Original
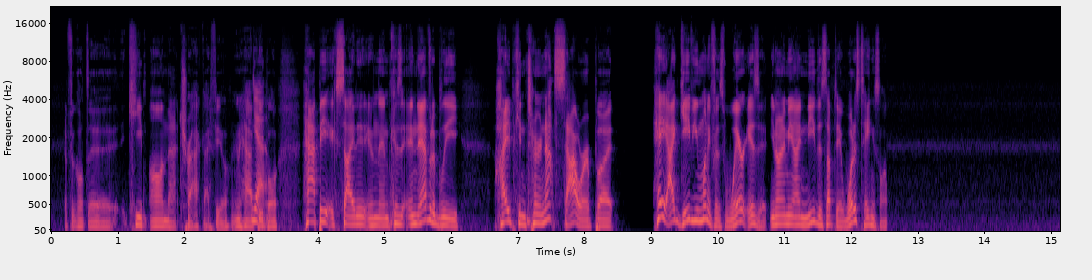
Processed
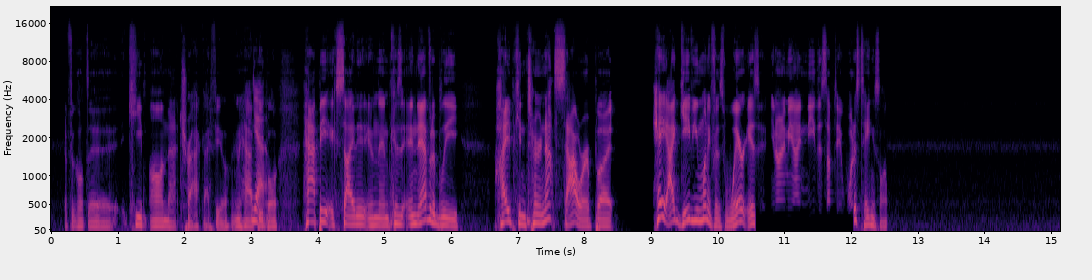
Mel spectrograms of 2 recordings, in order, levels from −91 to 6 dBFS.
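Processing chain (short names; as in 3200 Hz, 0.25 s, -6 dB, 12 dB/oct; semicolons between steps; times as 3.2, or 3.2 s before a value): 8.37–9.08 band shelf 3600 Hz +14 dB 1.3 oct; 10.55–12.04 Bessel high-pass 1200 Hz, order 8; gain -7 dB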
